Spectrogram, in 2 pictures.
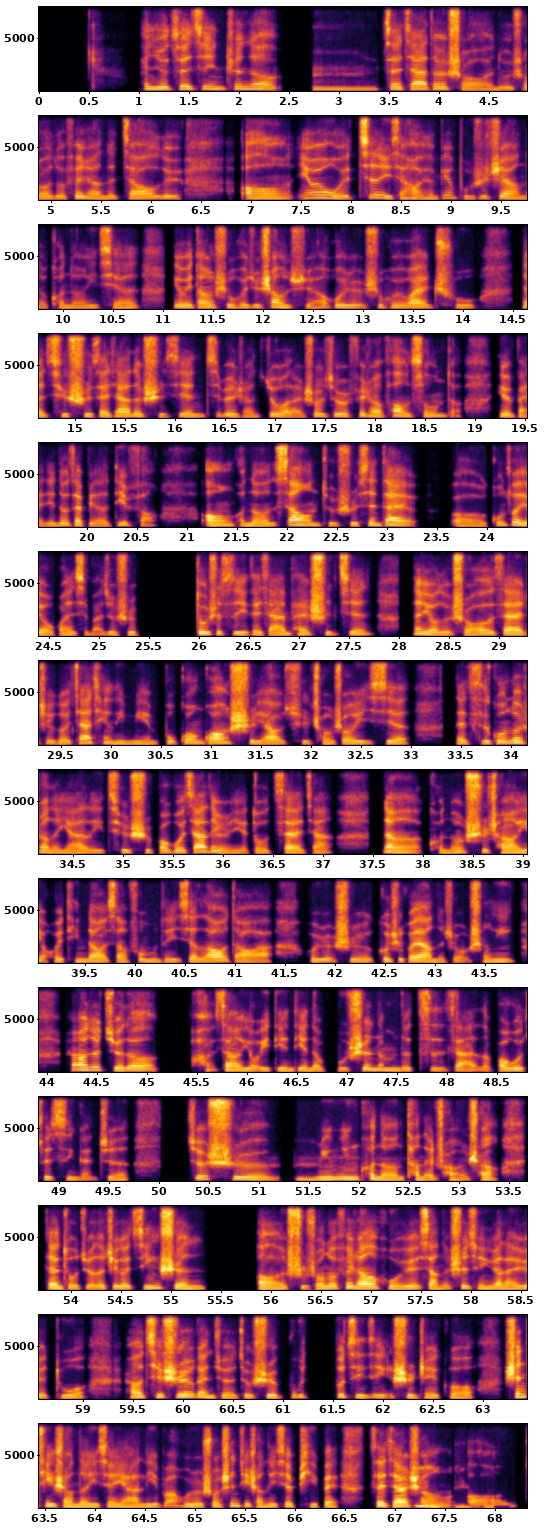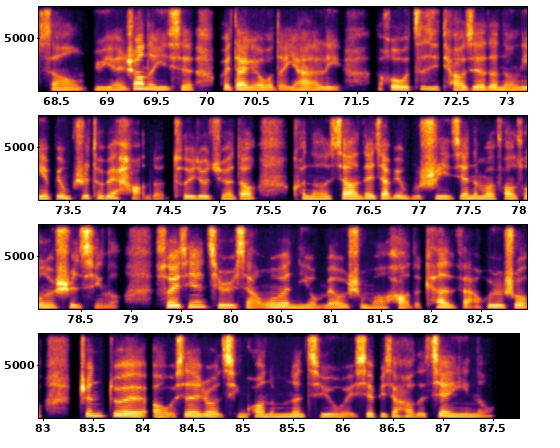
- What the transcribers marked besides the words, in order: other background noise; tapping
- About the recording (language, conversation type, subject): Chinese, advice, 在家如何放松又不感到焦虑？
